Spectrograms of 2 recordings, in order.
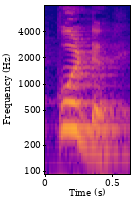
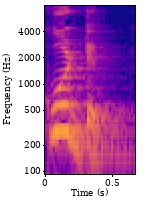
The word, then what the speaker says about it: could: तो ल का जो उच्चारण है वो इसमें नहीं होता है।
